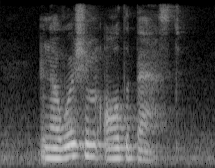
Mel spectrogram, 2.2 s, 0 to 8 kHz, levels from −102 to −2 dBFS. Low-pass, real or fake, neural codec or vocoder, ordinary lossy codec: 7.2 kHz; real; none; none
